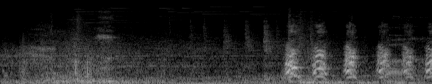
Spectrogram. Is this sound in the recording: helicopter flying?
no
